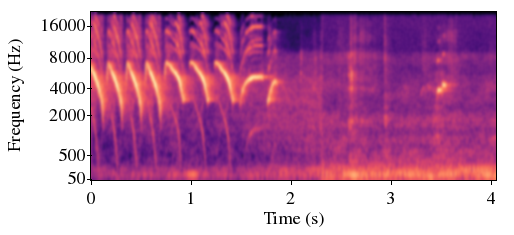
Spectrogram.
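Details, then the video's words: Canary singing in energetic gacor style, suited as a master song for tutoring other birds: a run of about eight rapid, high, downward-sweeping whistled notes that stops halfway, followed by faint low hum. "Kicau Burung Kenari II GACOR PANJANG"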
